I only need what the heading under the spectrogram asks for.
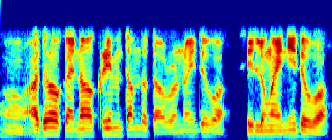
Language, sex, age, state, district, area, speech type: Manipuri, male, 18-30, Manipur, Senapati, rural, conversation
